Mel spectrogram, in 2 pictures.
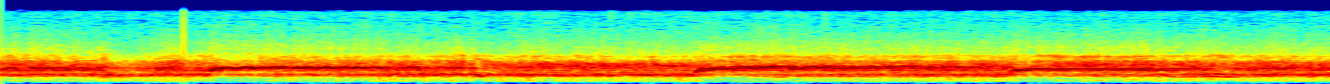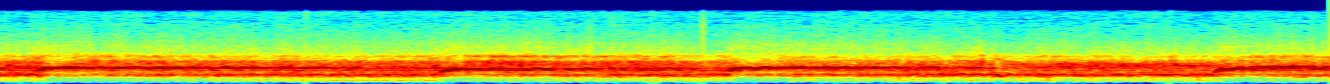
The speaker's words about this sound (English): She said she stood on her back porch with the recorder as the Sasquatch began its high-pitched scream. Here now is an excerpt of that audio tape.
